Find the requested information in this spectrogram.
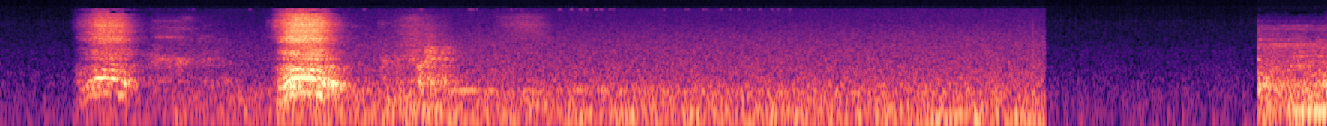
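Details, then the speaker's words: Dog makes several loud, harsh snorting nasal inhalations during a reverse-sneezing episode, played as an example of upper airway noise; reverse sneezing. "sound this is the sound that reverse sneezing is giving"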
